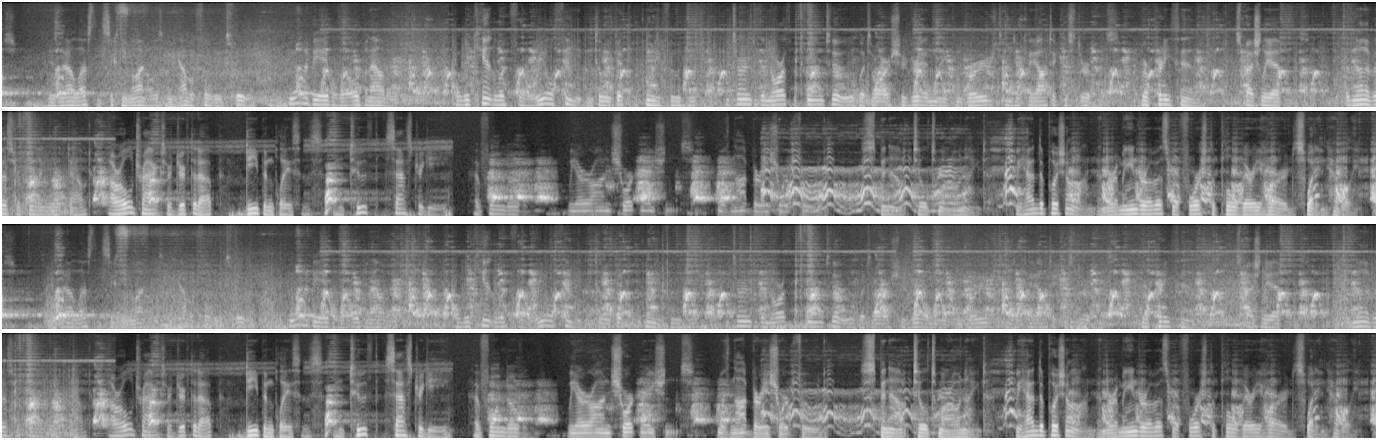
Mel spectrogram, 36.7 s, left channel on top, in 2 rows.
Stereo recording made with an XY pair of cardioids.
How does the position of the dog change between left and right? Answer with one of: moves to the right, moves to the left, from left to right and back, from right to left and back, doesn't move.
moves to the left.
